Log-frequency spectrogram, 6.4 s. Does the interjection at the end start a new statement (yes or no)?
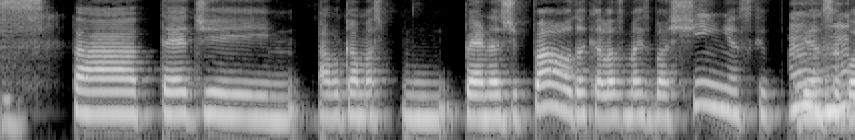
yes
